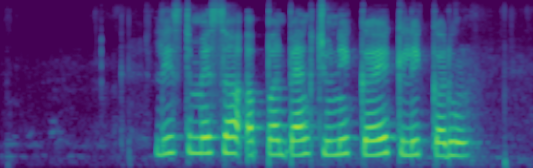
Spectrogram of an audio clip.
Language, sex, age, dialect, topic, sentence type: Maithili, female, 18-24, Bajjika, banking, statement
